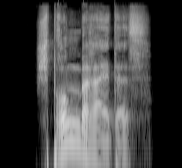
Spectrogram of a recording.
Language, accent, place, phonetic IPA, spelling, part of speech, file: German, Germany, Berlin, [ˈʃpʁʊŋbəˌʁaɪ̯təs], sprungbereites, adjective, De-sprungbereites.ogg
- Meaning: strong/mixed nominative/accusative neuter singular of sprungbereit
